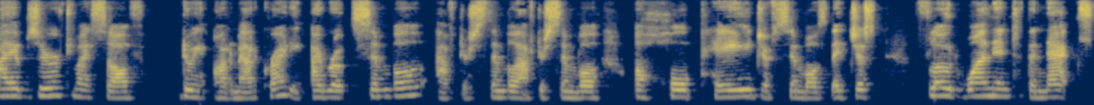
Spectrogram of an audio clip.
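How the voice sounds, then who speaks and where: A woman with an American accent and an unremarkable speaking voice, fairly low in pitch, at a moderate pace, in a dry, close sound with no echo and a quiet background. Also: fairly even intonation. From US Pacific Northwest. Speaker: spiritual channel and artist. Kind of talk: interview storytelling.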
